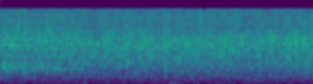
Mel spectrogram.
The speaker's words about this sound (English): A round of applause for Paul Merton.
